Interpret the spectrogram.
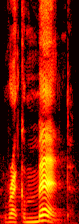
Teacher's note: We also have the word recommend where we have the stressed syllable at the end.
